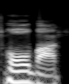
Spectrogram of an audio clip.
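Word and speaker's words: Holbox: And that is Whole Boss spelled H O L B O X Boss.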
